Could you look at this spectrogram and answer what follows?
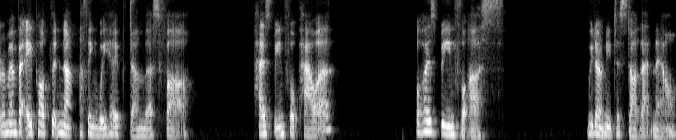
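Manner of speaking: loud, projected stage whisper. Voicing a character leaning over to a companion: loud whisper. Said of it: "whispers, I guess, loud enough for everyone else to hear".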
